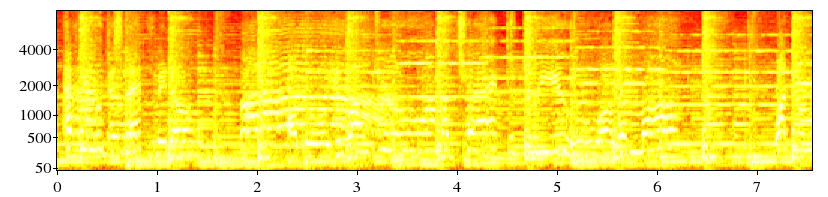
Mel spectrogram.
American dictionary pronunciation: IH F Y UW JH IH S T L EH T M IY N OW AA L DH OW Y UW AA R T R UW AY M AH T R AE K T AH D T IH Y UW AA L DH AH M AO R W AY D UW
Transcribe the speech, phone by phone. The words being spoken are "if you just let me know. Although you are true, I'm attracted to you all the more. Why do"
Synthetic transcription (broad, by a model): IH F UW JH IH L EH T M IY N OW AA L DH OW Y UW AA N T UW AY M AH T R AE K T AH D T IH Y UW AA L DH AH M AO R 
